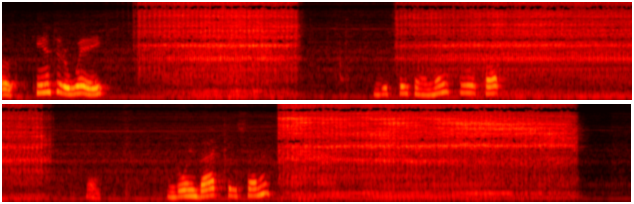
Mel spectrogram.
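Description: A wood lathe spins steadily with a low motor hum.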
